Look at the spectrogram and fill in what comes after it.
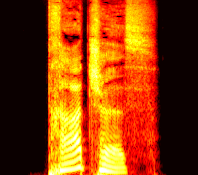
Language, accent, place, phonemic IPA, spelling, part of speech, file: German, Germany, Berlin, /ˈtʁaːtʃəs/, Tratsches, noun, De-Tratsches.ogg
- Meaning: genitive singular of Tratsch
